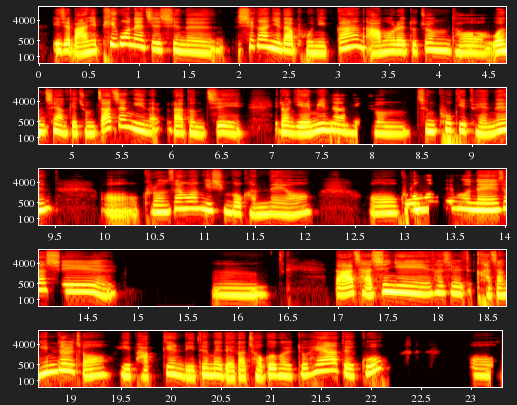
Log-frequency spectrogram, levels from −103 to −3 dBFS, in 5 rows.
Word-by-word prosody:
이제 185 0 +2
많이 150 +3 +3
피곤해지시는 205 - +1
시간이다 235 -3 +3
보니까 180 - -1
아무래도 175 0 0
좀 200 +1 0
더 155 -3 -3
원치 185 +4 +3
않게 165 -3 -1
좀 160 0 -5
짜증이 260 -3 +2
난다든지 170 -5 -3 0.3
이런 180 -5 -1
예민함이 190 +3 +2 0.2
좀 160 -1 -5
증폭이 200 +1 -1
되는 200 - 0 0.5
어 - - -5
그런 200 0 0
상황이신 265 -5 +1
것 180 -2 0
같네요. 165 +2 -4 0.6
어 185 +1 0
그런 240 +6 +5
것 - - +4 0.2
때문에 250 -4 +5
사실 235 - 0 1.0
음 170 +1 -5 0.7
나 175 +3 +6
자신이 200 +1 +3
사실 205 -2 -2
가장 165 +1 -3
힘들죠. 220 - +1
이 170 -4 -2
바뀐 160 +6 -4
리듬에 175 +4 -2
내가 140 -1 -1
적응을 170 +4 -1
또 180 -1 -3
해야 280 +5 +3
되고 215 - 0 0.9
어 175 -1 -4
185 Hz, 245 characters per minute, -23 LUFS, 165-230 Hz, 1.0 s, 나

